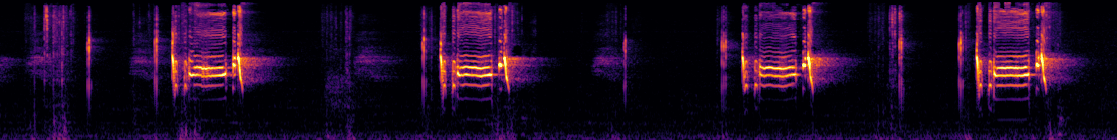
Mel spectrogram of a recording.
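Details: Male bar-winged prinia singing excitedly, used to rouse caged birds that have stopped singing: loud buzzy, rattling phrases with a sharp high ending, four bursts in about eight seconds, separated by short quiet gaps and faint ticks.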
